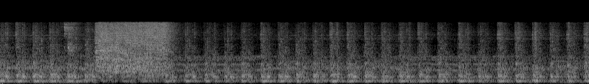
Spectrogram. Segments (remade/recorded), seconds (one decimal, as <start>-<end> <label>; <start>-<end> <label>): 0.0-5.9 recorded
